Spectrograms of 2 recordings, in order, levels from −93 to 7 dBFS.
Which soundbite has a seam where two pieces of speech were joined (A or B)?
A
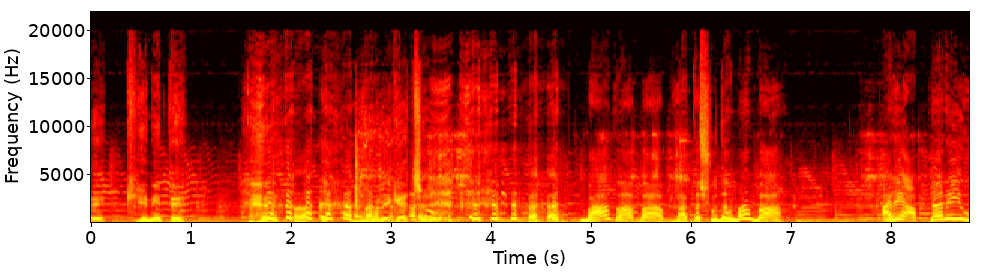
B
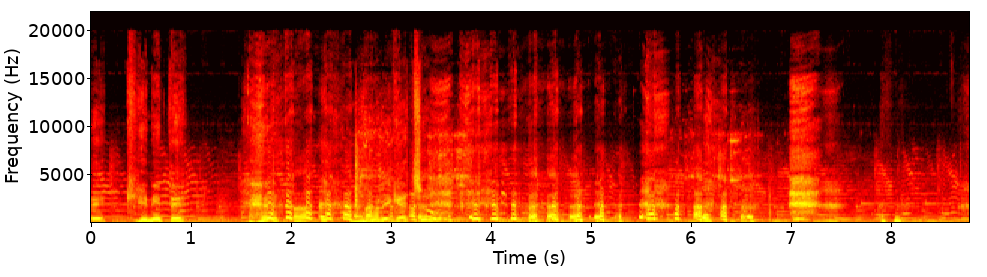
A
